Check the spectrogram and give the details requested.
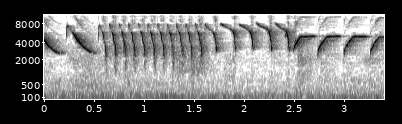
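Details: Canary delivering energetic 'gacor' song with an ornate style. A sweeping note opens a rapid run of falling trilled notes, which slows into a series of clear, rising whistled notes.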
